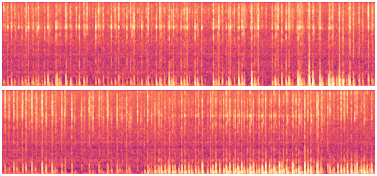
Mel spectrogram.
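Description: Fingertips and nails tap and scratch a long, flat, hollow cardboard Mikado pick-up sticks box held above the microphone. The result is a dense, continuous patter of short, dry, low thuds with very little ring. The texture thickens and grows denser in the last few seconds.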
